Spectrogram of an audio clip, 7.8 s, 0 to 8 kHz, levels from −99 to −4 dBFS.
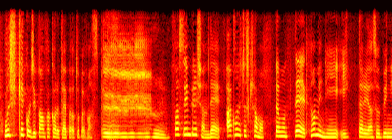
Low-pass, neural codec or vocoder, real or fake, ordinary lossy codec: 7.2 kHz; codec, 16 kHz, 0.8 kbps, ZipCodec; fake; none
